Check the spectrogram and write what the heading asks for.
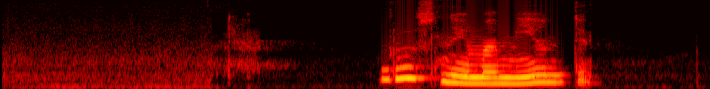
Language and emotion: Russian, sad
